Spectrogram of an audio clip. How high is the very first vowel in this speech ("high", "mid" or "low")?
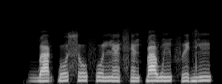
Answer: low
